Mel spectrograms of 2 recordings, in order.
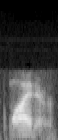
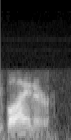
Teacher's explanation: It's really viner because, the W is pronounced as a V. · Shown in: second take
